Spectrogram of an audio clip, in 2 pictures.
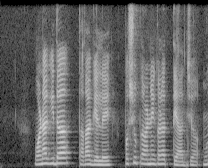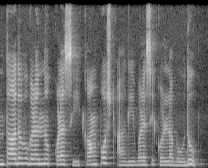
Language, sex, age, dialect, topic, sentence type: Kannada, female, 41-45, Mysore Kannada, agriculture, statement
